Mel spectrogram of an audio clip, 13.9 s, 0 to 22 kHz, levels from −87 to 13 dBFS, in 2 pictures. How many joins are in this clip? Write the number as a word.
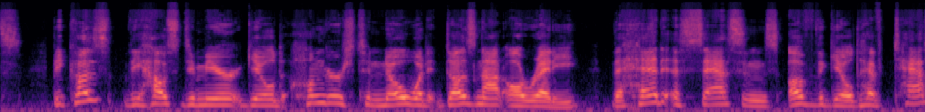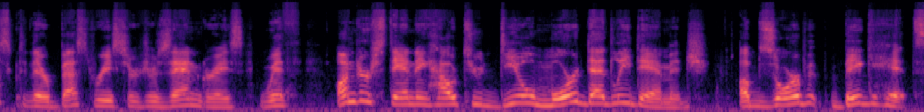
two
